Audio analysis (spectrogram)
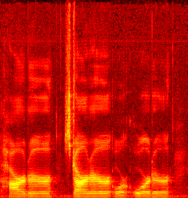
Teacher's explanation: But basically, you're gonna benefit from really pulling that R out and then trying to put it back into the word, making sure you don't lose that tight back American R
